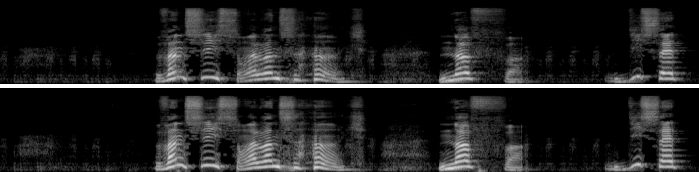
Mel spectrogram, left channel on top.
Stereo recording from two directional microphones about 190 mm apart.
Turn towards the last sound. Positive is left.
turn(degrees=-40)  # may be behind; listen again after turning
